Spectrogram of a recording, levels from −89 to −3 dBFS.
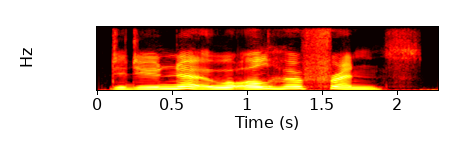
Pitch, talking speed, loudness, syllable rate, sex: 205 Hz, 160 wpm, -14 LUFS, 3.0 syllables/s, female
